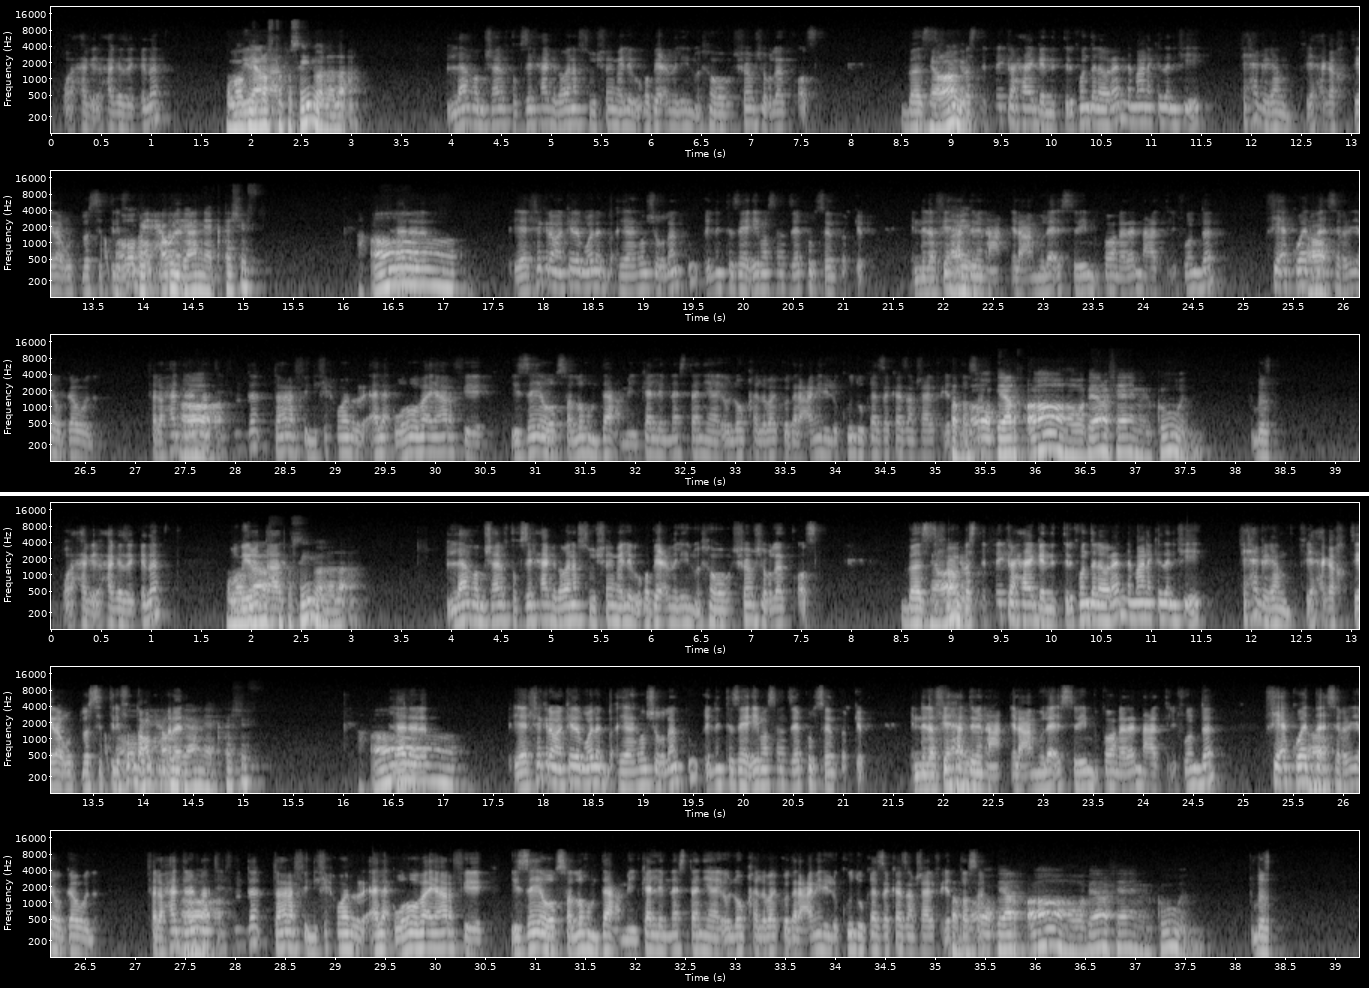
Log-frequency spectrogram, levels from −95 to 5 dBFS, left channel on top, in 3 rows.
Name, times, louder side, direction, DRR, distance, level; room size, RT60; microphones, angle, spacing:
voice 1, 0.1-1.1 1.8-2.3 4.0-7.6 8.5-11.5 11.9-14.5 16.5-16.8 17.7-21.2 21.7-24.7 25.2-26.6 27.2-30.5 30.8-35.4 38.2-38.4, right 7 dB, 60° right, 0.4 m, -28 dB
voice 2, 1.8-3.1 8.8-9.2 13.7-15.1 16.3-17.1 22.1-22.3 25.6-25.8 27.5-27.9 35.2-37.7, left 2 dB, 55° left, 1.1 m, -24 dB
22.0 x 7.4 x 2.4 m
head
